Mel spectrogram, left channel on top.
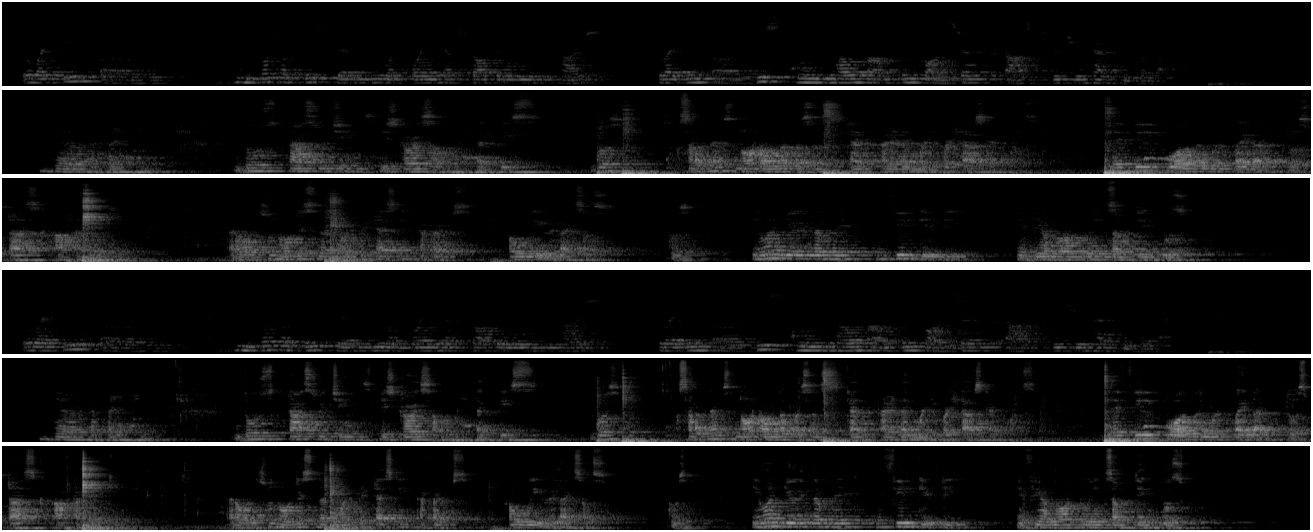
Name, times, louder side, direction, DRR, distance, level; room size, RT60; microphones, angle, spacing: voice 1, 0.1-1.6 2.3-6.0 6.3-11.5 12.0-12.1 19.7-19.9, equal, 35° left, 0 dB, 1.4 m, -53 dB
voice 2, 13.5-18.4 19.0-19.3 19.8-23.4 24.1-27.6 28.4-30.8 31.2-32.2 32.8-33.1 33.7-35.7 36.3-38.0, right 2 dB, 50° right, 0 dB, 1.6 m, -41 dB
card placed on table, 17.7-31.3, right 2 dB, 75° right, 2.0 m, -45 dB
9.9 x 9.7 x 2.7 m, 1.5 s
head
